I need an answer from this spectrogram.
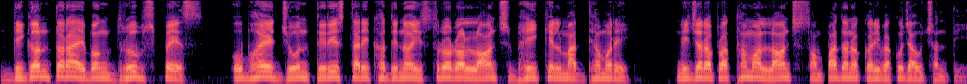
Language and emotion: Odia, neutral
